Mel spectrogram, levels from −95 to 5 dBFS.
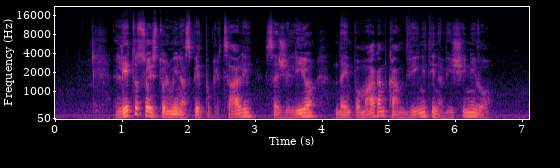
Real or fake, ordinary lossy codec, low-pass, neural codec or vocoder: real; none; 19.8 kHz; none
